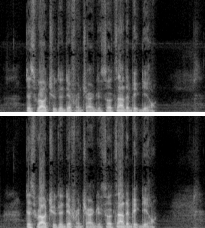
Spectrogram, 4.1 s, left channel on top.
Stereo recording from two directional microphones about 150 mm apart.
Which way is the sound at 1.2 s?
Centre (ahead or behind).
